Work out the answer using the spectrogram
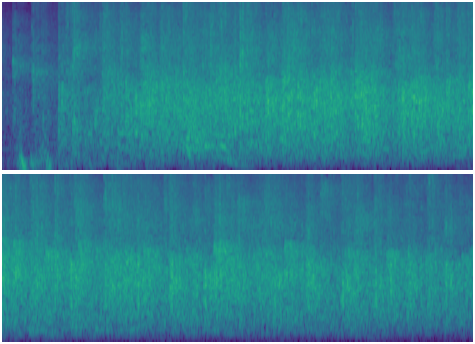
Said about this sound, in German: Gut, der Beifall sagt ganz deutlich, das war sozusagen ein guter Satz und für unsere Sendung ist es ein gutes Schlusswort, würde ich meinen.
